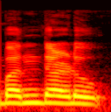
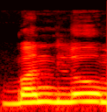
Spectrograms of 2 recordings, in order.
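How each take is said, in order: First: The word is said with all three syllables. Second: The middle vowel is dropped, shortening the word.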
